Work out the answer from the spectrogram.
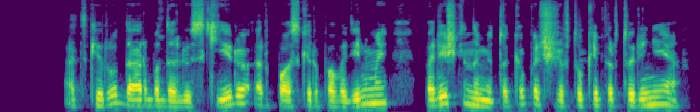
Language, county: Lithuanian, Vilnius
